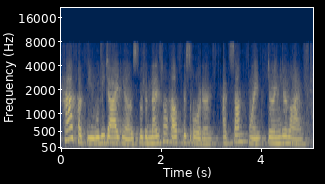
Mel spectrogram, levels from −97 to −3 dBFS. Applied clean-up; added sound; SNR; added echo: neural separator model SepFormer DNS4.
